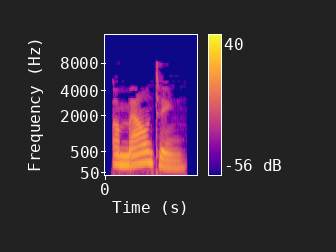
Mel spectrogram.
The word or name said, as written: amounting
